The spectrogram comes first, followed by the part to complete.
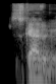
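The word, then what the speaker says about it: Skattebo: He could, if he really likes Cam from the Giants running back, Oh, Skepadu or Scadaboo. Skepadu, that's how you pronounce his last name.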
